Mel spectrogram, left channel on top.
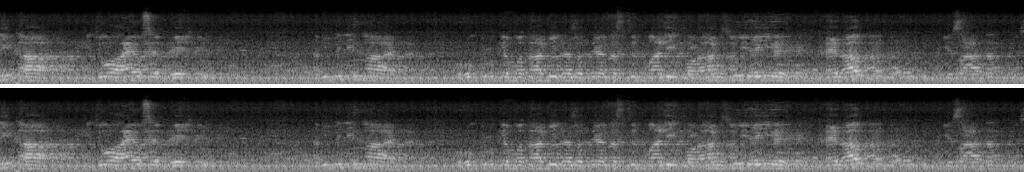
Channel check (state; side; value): identical; both; correlation 1.00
